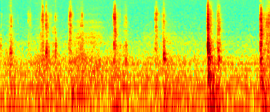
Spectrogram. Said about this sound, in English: I think you guys can hear me typing. That was me putting in my password. I hope you can't hear letters through clicks.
